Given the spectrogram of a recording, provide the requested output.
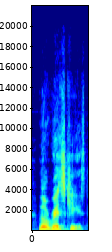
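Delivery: ordinary delivery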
